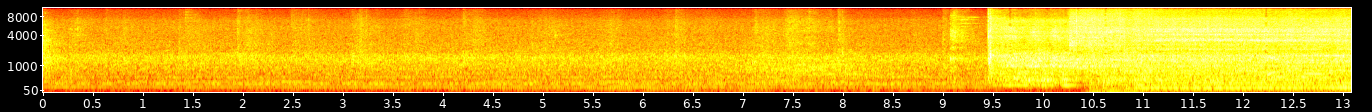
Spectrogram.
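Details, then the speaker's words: 1973 Ford Mach 1 Mustang, 351 Cleveland V8, freshly reinstalled after exhaust manifold work: engine turns and runs briefly with an uneven pulse, then dies; owner suspects it only ran on carburetor fuel, finding tank nearly out of gas. "Alright. And she died. Probably all the gas that's in the carburetor."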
